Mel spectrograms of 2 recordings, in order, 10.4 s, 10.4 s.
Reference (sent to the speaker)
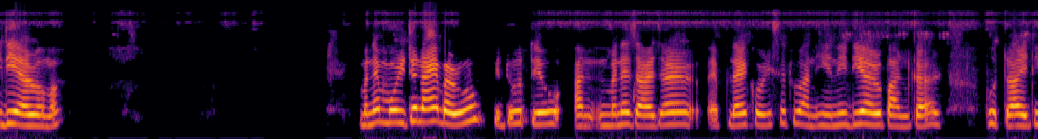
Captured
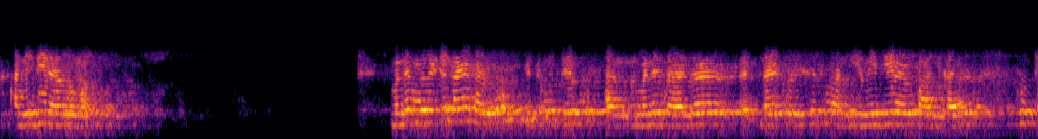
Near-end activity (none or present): none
